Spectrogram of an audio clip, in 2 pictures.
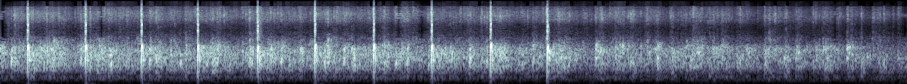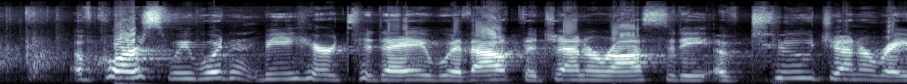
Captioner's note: applause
